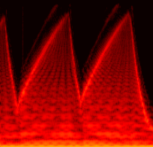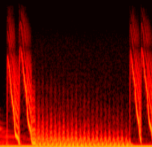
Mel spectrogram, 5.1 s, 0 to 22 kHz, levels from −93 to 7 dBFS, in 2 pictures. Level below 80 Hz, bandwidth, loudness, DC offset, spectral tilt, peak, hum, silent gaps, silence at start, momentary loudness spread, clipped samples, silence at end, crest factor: -42 dBFS; 18 kHz; -38 LUFS; 2%; -5.5 dB/octave; -20 dBFS; none; none; 0 s; 13 LU; under 0.1%; 0 s; 14 dB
